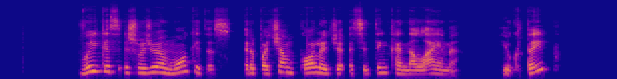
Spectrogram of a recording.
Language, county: Lithuanian, Vilnius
